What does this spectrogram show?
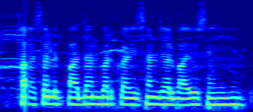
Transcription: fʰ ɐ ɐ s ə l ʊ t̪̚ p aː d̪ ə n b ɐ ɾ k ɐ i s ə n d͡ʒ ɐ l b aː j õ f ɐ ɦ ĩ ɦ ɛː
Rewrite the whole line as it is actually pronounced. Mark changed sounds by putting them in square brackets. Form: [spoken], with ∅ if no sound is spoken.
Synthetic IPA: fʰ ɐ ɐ s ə l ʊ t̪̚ p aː d̪ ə n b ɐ ɾ k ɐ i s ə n d͡ʒ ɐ l b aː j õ [s] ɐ ɦ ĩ ɦ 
